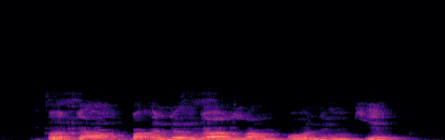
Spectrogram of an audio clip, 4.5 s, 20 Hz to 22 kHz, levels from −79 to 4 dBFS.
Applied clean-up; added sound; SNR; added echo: none; Burping, eructation; 7 dB; reverberation time 0.6 s.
